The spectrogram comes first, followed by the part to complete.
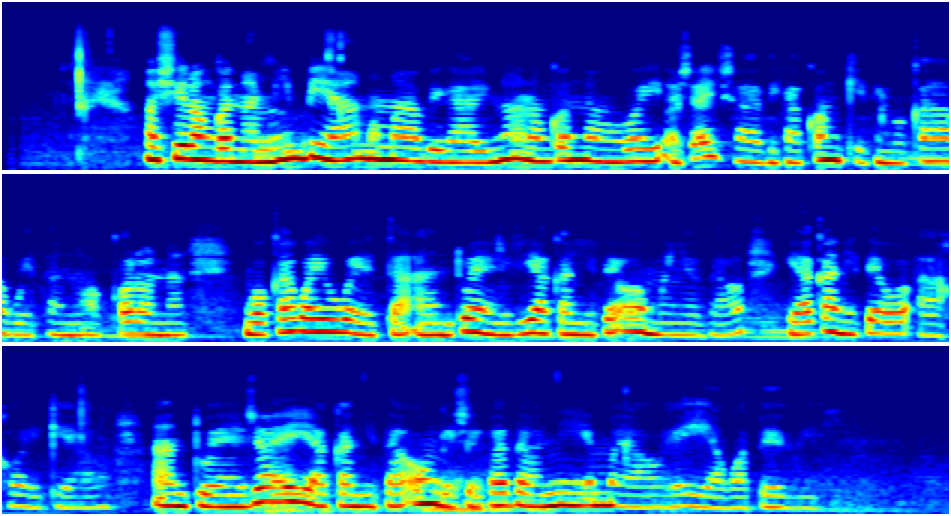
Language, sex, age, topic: Oshiwambo, female, 18-24, finance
